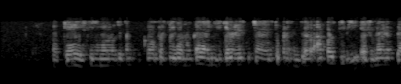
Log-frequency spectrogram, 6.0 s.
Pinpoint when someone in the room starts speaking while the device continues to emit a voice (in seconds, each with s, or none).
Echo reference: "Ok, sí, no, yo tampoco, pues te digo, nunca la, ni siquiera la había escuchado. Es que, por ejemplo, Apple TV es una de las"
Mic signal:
none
